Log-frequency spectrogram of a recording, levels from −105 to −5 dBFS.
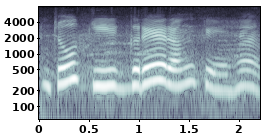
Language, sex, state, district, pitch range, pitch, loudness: Hindi, female, Punjab, Pathankot, 245-285 Hz, 255 Hz, -13 LUFS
